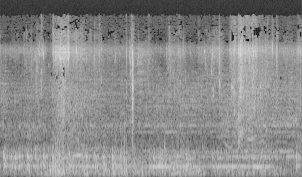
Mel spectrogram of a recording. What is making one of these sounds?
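Water splashes and gushes as a bucket is emptied.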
